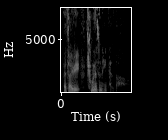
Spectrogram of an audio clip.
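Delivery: low, slow, weighty announcer imitation; heavy TV-ad voice. Teacher repeats the TV ad for the class, heavy voice. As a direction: drop deep and drag it out like a health ad. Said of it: "ऐसे भारी आवाज में".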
